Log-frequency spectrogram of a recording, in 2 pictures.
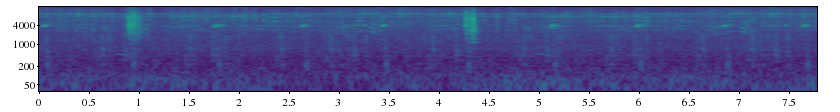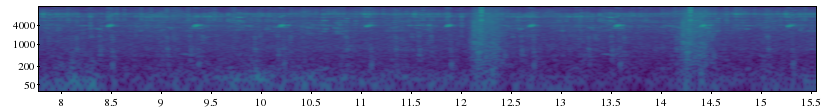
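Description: Coins clink briefly.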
